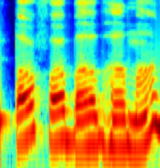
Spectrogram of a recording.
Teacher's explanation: ओष्ठ व्यंजन जो ओठों से बोले जाएं, जिसमें ओठ जो है एक दूसरे से टच होते हैं, उसे ओष्ठ व्यंजन कहते हैं।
